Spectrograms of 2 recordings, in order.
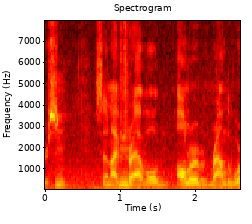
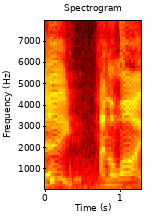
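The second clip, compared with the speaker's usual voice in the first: very high, very loud, throaty puppet voice; 10 semitones higher, 10 dB louder than usual. Ventriloquist brings his puppet to life: throaty puppet voice. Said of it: "you chose a throaty voice for him".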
